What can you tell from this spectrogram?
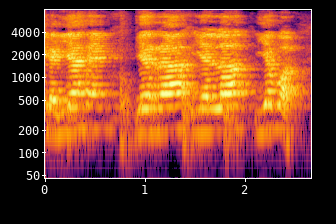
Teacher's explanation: उच्चारण के समय जीवा जो होती है मुख के किसी भी भाग को पूरी तरह से स्पर्श नहीं करें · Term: अंतस्थ व्यंजन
